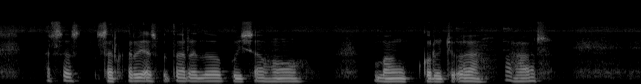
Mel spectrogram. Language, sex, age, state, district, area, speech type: Santali, male, 18-30, Jharkhand, Seraikela Kharsawan, rural, spontaneous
